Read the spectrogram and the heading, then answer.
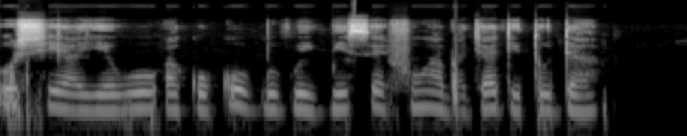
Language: Yoruba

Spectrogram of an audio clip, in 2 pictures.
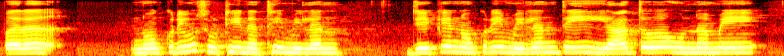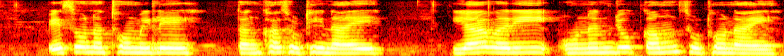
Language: Sindhi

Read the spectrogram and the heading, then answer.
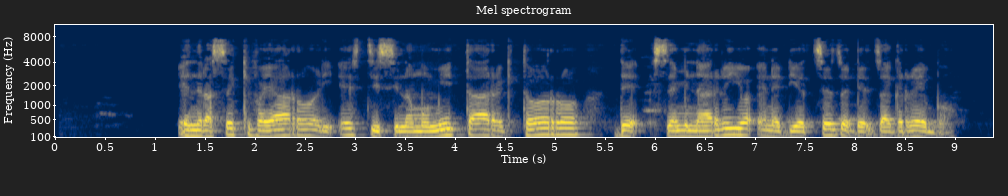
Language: Esperanto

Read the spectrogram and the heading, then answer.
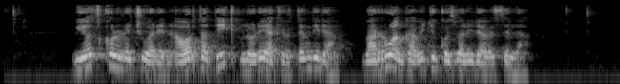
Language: Basque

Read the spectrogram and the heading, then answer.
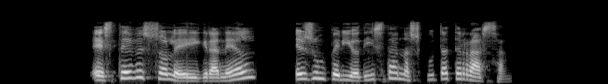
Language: Catalan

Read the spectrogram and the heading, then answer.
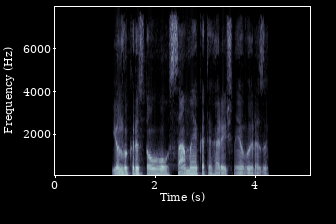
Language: Belarusian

